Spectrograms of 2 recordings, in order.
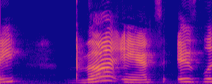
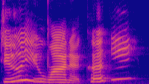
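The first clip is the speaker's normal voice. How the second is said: pitch lifts upward on the word cookie. Speaker demonstrating the question-mark gesture to listeners, rising question intonation. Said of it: "watch me do the whole sentence for a question mark".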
